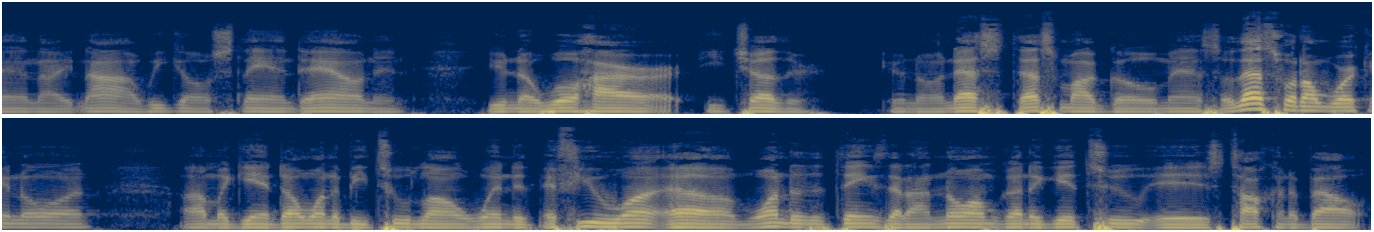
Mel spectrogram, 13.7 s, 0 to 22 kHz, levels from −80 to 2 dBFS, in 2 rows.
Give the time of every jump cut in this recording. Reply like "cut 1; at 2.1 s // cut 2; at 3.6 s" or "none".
cut 1; at 9.5 s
